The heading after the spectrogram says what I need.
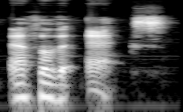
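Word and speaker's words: f(x): It's this f of x that's written right here. Now this is not f times x. Notice the pronunciation that I used.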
